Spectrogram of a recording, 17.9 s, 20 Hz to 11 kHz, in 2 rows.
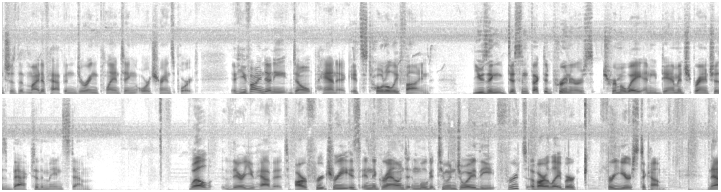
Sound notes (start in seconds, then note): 16.2 clicks tongue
